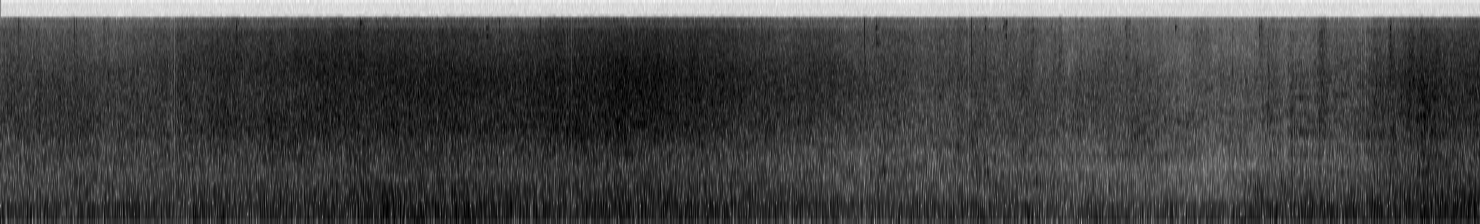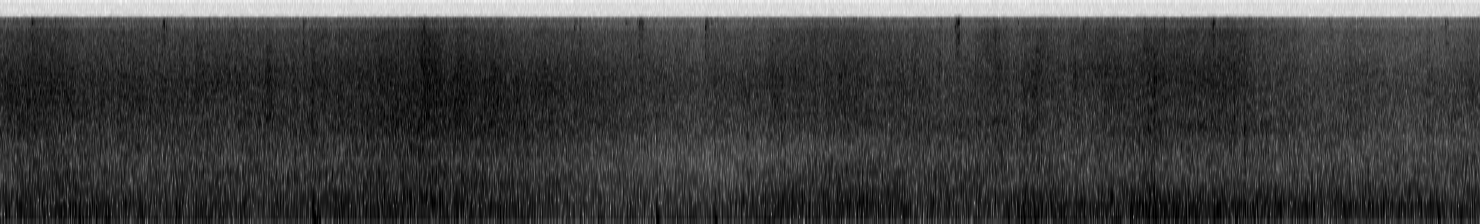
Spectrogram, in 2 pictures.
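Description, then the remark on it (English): Steady roar of surf with waves washing in and breaking on a beach in slow swells, a brief lull around the middle, all mixed with wind rumble. No voices. “Dogs out to play on the beach.”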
